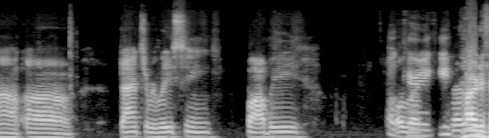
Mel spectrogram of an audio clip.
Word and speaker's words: Okereke: Okereke. Hard to say his name. How do you say his name? Bobby Okereke.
